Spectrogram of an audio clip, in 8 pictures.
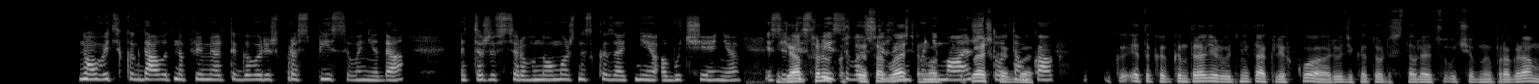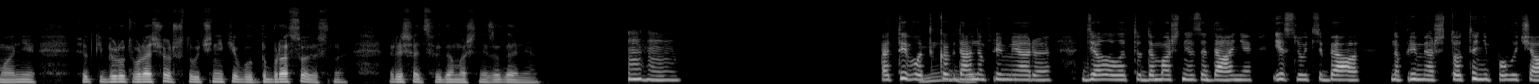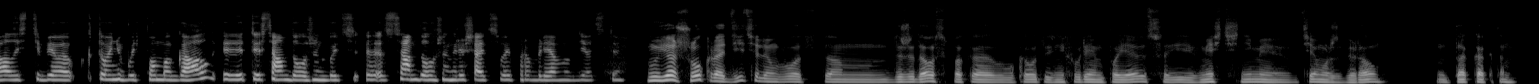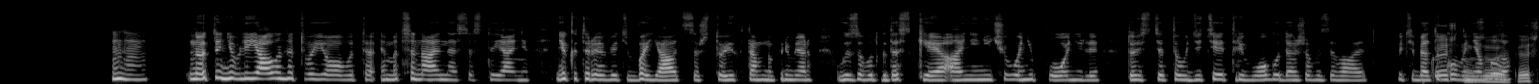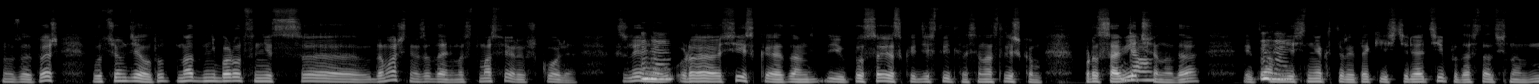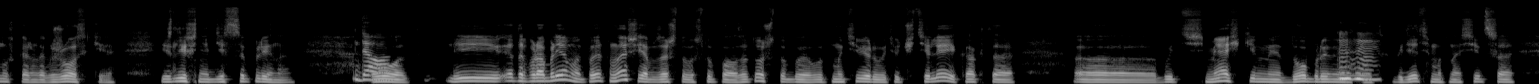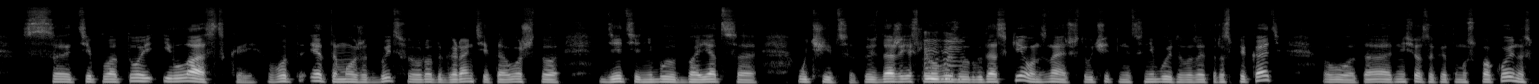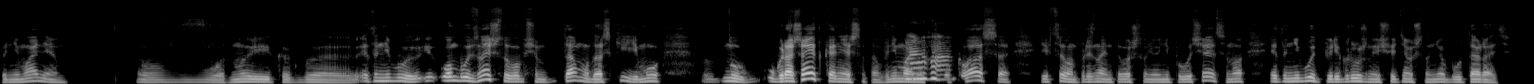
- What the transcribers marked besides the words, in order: other background noise; tapping
- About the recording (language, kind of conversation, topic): Russian, podcast, Что вы думаете о домашних заданиях?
